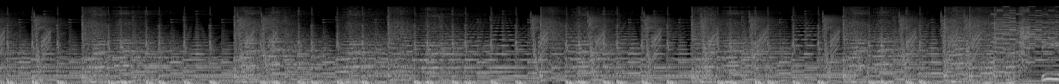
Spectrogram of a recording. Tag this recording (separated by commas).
Music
